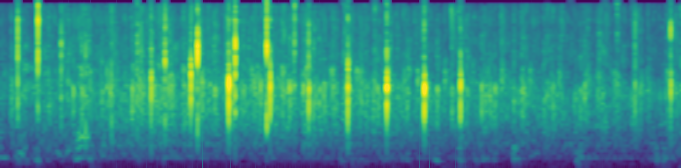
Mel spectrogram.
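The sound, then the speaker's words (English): An audience claps steadily as a woman is presented with an award, a dense patter of many hands with sharper individual claps popping out, sustained at moderate volume for several seconds without a break. “Once again, please applaud and show your appreciation.”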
